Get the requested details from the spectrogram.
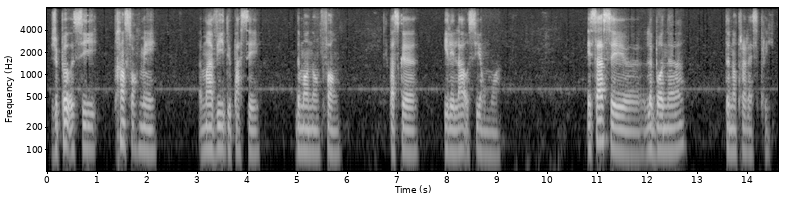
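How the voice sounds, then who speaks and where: Deep, slow man with foreign accent in French. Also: warm tone. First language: not French. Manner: halting, searching for words in non-fluent French. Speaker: meditation teacher. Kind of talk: unscripted Buddhist-style dharma talk. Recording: dull, muffled lo-fi sound.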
